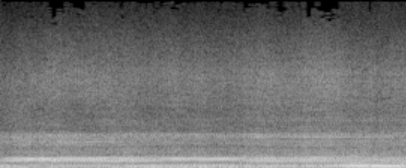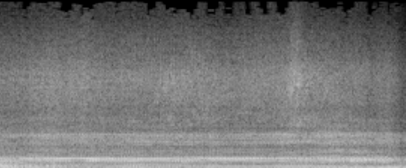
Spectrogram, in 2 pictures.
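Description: Drag car doing a burnout: its engine held at high revs while the rear tyres spin on the pavement, with a brief rise and fall in engine pitch about halfway through. A second race car's engine runs underneath.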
